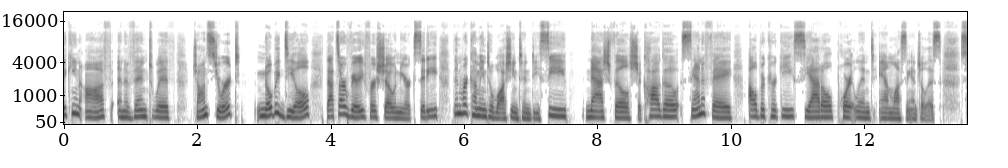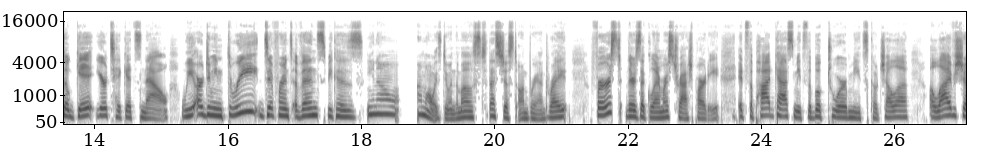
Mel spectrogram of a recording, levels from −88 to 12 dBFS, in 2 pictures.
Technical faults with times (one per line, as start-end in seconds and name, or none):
4.26 audio missing between chunks
14.25 audio missing between chunks
24.24 audio missing between chunks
